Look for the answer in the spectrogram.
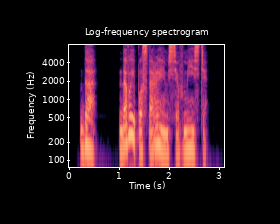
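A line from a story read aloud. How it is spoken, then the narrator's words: Hoarse utterance. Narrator (Russian): вымолвила хрипло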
